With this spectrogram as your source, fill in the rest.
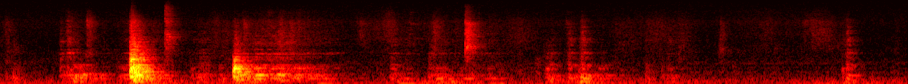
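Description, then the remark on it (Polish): Cassette deck pause and stop buttons clunk and click as pause is switched on and off, then stop, start and stop again: two sharp, louder mechanical clicks early on, then several softer clicks spaced out over the next few seconds, with no talking. “Teraz włączę pauzę. Wyłączyłem pauzę. Stop. Teraz był start z powrotem i stop już całkiem.”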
